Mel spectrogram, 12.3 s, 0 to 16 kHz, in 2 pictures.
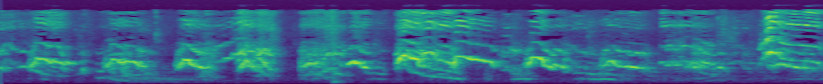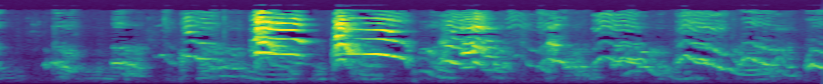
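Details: Squeaky whimpers and high yips from 21-day-old Entlebucher Mountain Dog puppies, litter born 28 December 2013 to Aisha Princess of Beauty (Shadow) and Falk vom Kornried, several pups crying at once, with a few sharper, piercing cries near the end.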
